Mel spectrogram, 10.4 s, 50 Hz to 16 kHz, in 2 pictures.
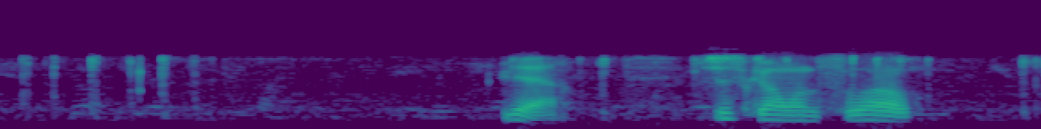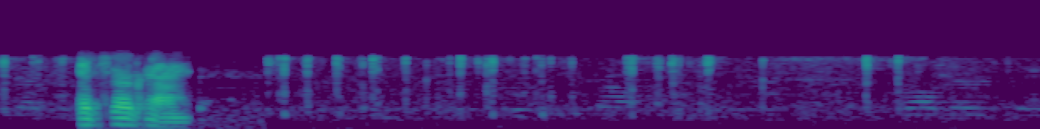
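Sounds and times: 
typing on a computer keyboard: 0.0s - 1.1s, 2.9s - 5.6s, 6.6s - 8.9s, 9.5s - 9.9s
speech: 2.6s - 3.0s, 3.6s - 4.7s, 5.6s - 6.3s.

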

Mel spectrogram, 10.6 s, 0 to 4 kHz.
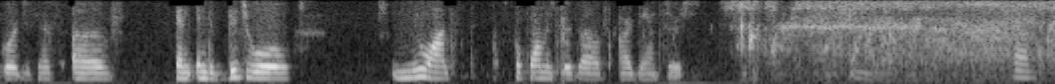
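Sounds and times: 
speech: 0.0s - 3.1s, 3.9s - 7.6s, 10.1s - 10.5s
running water: 7.2s - 10.5s.

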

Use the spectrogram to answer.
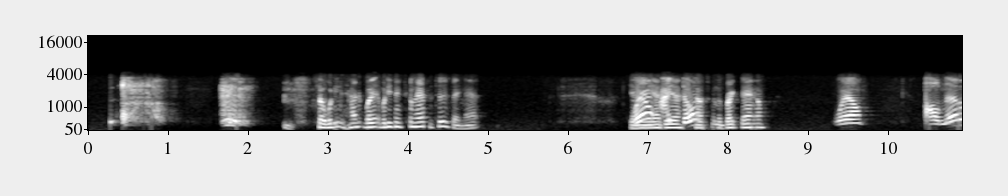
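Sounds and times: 
person coughing: 0.3s - 1.1s, 1.7s - 2.8s
person clearing their throat: 1.7s - 2.8s
speech: 2.9s - 5.0s, 6.8s - 8.6s, 10.7s - 10.9s.

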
